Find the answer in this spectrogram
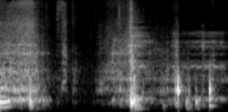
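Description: Books being handled on a bookshelf: a short sliding rub at the start, then a few light knocks as books are moved among the others.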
